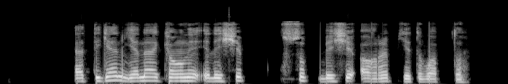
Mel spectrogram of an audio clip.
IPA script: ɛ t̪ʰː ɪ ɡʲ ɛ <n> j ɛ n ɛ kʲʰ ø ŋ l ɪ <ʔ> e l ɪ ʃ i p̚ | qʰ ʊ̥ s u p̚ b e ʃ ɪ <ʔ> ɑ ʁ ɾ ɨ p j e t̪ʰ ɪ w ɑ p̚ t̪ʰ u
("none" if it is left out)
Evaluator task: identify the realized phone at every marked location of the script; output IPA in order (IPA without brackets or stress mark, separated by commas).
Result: n, ʔ, ʔ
